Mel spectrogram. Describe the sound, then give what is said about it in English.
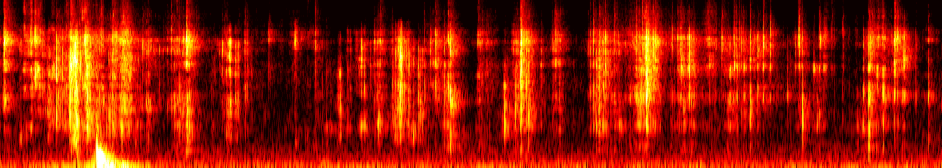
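Crunchy chewing of a Mounds coconut chocolate candy bar: many soft, irregular crunches and squishy bites repeat steadily, with one louder bite near the start, all faint and without talk. “I know what Mounds taste like, so let's just start with the Mounds.”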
